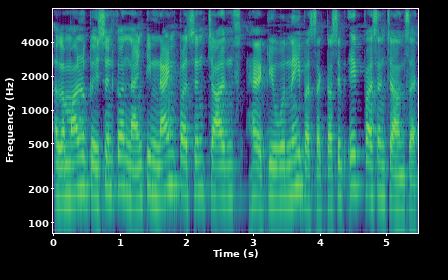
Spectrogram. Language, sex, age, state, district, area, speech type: Hindi, male, 18-30, Uttar Pradesh, Pratapgarh, rural, spontaneous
